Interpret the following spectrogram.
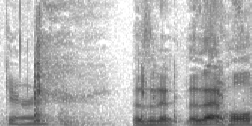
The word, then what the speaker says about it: Garand: Do you even more appreciate the T-shirt actually it's pronounced Garen?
